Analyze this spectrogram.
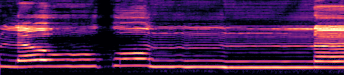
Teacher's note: نون پہ تشدید ہے تو غنہ کریں گے، اور الف مدہ ہے ایک الف کے برابر کھینچیں گے. کاف پیش نون کن، نون زبر الف نا، کن نا.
